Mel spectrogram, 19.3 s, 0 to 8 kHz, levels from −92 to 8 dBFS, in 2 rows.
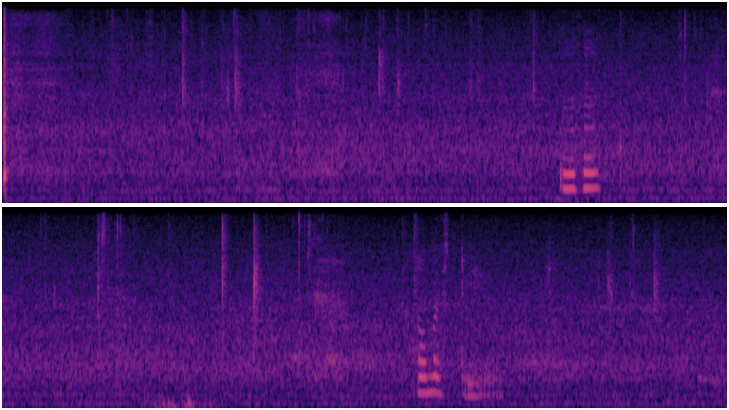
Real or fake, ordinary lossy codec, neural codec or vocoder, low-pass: real; none; none; 7.2 kHz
